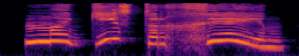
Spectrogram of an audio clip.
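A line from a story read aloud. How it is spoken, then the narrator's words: Indignant exclamation. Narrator (Russian): возмущенно воскликнула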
